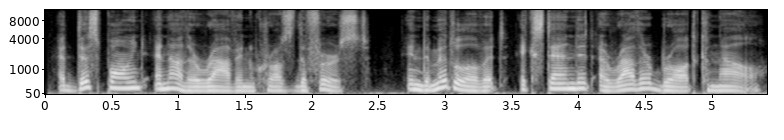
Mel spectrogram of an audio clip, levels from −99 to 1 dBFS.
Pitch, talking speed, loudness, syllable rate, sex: 140 Hz, 200 wpm, -17 LUFS, 5.8 syllables/s, male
